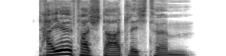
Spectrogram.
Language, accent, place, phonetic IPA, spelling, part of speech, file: German, Germany, Berlin, [ˈtaɪ̯lfɛɐ̯ˌʃtaːtlɪçtəm], teilverstaatlichtem, adjective, De-teilverstaatlichtem.ogg
- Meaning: strong dative masculine/neuter singular of teilverstaatlicht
